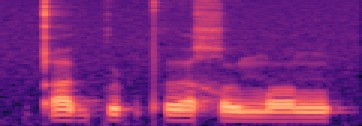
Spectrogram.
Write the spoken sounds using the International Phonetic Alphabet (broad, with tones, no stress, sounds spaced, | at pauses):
qʼ ɤ˦ ɡ k u˦ ʈ pʰ ɤ˦ χ u˦ m ɔ˦ ŋ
